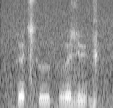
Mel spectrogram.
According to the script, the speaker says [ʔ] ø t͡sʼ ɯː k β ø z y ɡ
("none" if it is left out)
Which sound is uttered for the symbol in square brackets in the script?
k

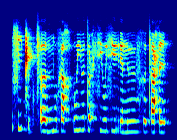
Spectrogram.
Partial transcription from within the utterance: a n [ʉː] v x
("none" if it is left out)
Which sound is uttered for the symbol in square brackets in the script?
ʉː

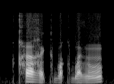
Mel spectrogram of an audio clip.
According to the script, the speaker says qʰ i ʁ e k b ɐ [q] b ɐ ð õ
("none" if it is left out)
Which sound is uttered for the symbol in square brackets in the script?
q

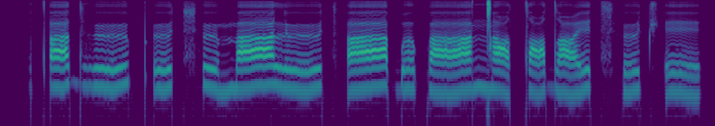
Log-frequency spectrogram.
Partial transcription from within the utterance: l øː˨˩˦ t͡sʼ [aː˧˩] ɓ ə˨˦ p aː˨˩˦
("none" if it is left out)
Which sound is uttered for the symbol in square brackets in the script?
aː˨˦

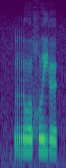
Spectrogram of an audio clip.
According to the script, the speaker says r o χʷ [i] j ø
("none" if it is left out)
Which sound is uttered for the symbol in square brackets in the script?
i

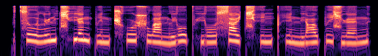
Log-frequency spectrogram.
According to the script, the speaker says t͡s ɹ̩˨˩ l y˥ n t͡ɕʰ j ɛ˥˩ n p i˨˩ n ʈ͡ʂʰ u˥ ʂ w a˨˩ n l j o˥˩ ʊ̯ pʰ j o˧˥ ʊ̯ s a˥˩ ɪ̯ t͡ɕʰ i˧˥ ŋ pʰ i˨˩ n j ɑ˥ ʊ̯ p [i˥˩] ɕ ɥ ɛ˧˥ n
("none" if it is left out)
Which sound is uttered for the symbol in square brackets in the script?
i˥˩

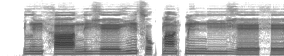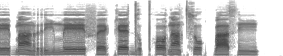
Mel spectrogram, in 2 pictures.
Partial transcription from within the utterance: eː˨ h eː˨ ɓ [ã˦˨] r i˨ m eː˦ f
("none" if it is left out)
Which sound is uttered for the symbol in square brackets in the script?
ã˦˨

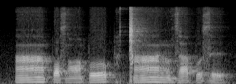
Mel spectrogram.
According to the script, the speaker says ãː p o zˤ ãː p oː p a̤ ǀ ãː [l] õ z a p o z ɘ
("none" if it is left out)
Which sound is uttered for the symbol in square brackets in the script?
l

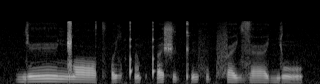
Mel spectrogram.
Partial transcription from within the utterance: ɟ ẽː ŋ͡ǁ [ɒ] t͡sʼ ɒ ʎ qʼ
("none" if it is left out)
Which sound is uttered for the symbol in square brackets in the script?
ɒː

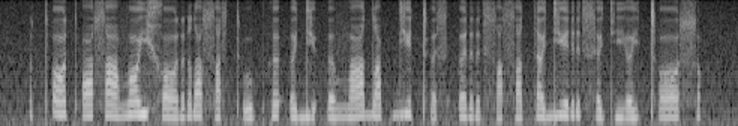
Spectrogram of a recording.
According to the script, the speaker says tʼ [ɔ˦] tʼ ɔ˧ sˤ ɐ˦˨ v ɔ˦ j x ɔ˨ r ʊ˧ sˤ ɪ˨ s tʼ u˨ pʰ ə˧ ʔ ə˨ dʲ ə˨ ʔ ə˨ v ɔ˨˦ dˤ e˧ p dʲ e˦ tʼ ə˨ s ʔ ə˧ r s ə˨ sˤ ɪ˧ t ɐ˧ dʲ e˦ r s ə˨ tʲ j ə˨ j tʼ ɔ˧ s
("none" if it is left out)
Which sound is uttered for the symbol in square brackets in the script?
ɔ˦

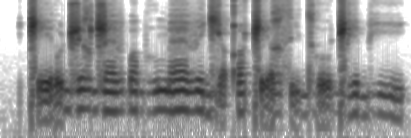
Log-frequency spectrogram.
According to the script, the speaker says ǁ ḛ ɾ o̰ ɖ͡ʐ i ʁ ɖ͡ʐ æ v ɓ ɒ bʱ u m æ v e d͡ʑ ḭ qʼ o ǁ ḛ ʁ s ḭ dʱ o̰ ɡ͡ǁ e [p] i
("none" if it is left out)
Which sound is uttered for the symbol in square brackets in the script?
bʱ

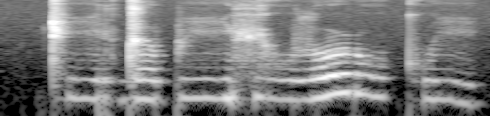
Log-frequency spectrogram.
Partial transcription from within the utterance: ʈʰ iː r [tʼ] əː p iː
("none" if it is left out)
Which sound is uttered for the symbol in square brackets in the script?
d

